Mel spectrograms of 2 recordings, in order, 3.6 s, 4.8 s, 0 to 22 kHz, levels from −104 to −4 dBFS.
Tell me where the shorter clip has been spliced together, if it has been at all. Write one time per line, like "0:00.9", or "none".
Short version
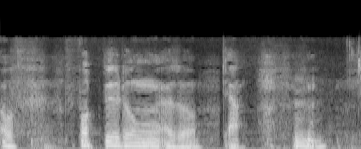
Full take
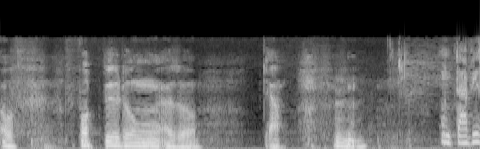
0:02.2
